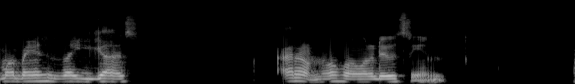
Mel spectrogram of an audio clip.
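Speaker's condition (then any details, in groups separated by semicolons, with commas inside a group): Friedreich's ataxia; earlier shortness of breath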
